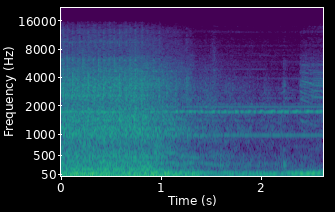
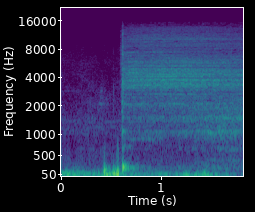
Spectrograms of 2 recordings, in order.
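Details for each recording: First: 2012 Nissan Versa (Latio), N17 three-cylinder, after repair of a loud air-escaping noise at shutoff. Idles, then switches off and fades quietly with no hiss: fixed. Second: 2012 Nissan Versa/Latio, N17 3-cylinder, engine off; after handling thumps, a sudden steady hiss of air rushing in from the brake booster. The booster check valve fails to hold vacuum, which is suspected of contributing to the rough idle.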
